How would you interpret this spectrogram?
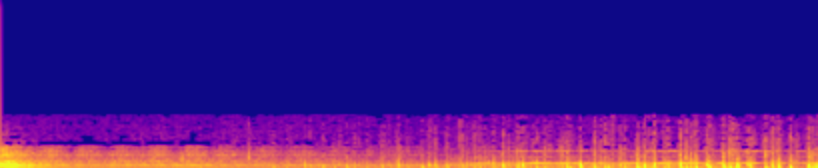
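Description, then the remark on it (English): Ridden horses gallop on a mountain with rapid, clattering hoofbeats that grow denser and louder partway through, over a steady humming tone, with no one speaking. “Let's grab our horses and light out after it.”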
